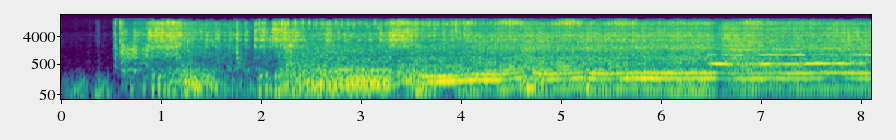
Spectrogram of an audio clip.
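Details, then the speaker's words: Rebuilt Grasshopper 721 mower, straight three-cylinder Kubota gasoline engine (cleaned carburetor, new fuel pump, plugs, air filter): cranks, catches and settles into a steady even drone with blades engaged; running smoothly, though owner says it bogs quickly in tall grass. "this mower has tons of torque but it doesn't have a lot of I don't know how to word it but you get in the Tall Grass it'll bog down kind of quick"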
